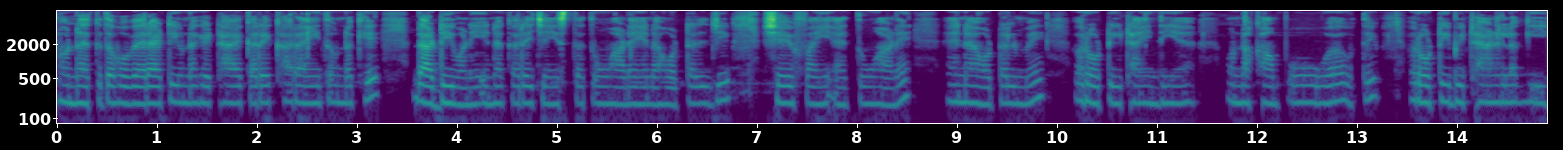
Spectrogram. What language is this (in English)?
Sindhi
